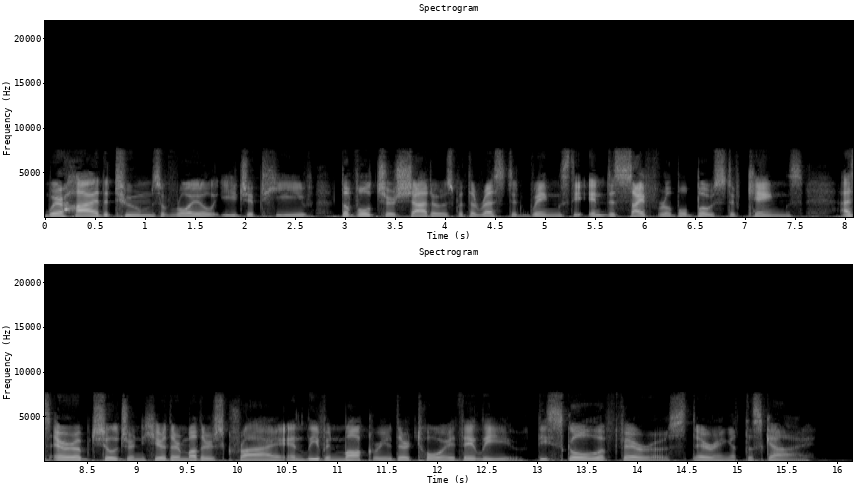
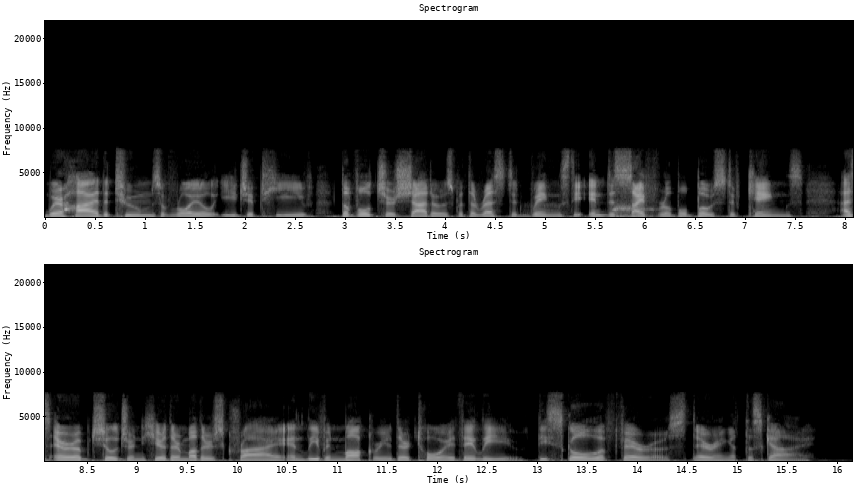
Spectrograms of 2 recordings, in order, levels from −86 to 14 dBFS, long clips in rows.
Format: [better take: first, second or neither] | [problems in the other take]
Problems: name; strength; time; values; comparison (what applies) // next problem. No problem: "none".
first | noise reduction (neural separator model SepFormer DNS4)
